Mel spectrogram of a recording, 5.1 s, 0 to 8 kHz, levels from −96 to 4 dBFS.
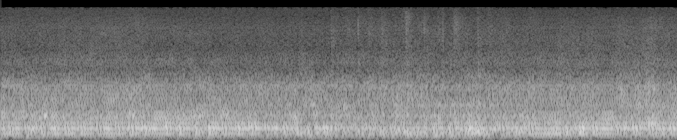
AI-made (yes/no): yes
